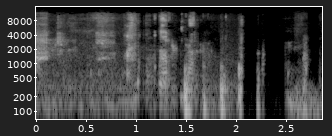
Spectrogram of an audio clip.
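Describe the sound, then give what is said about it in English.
A dog being petted: soft, repeated rustling strokes of fur with faint snuffling and breathing from the dog, a few brief pauses between the strokes. “Oh, that's just, I'm petting the dog.”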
